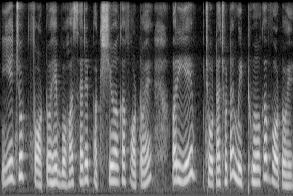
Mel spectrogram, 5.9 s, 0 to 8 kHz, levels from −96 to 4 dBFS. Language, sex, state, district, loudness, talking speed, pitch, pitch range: Hindi, female, Delhi, New Delhi, -16 LUFS, 175 wpm, 220 Hz, 195-250 Hz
